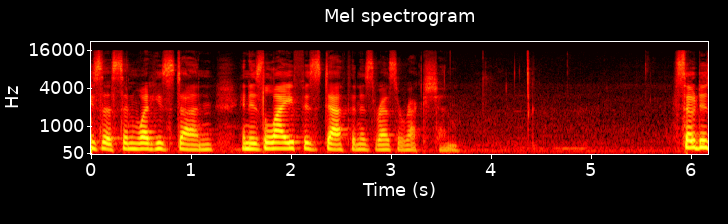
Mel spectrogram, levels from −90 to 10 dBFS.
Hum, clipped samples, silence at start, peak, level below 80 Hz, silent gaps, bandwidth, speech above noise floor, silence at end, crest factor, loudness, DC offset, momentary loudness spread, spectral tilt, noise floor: none; under 0.1%; 0 s; 0 dBFS; -60 dBFS; none; 16 kHz; 34 dB; 0 s; 18 dB; -18 LUFS; under 0.1%; 18 LU; -5 dB/octave; -52 dBFS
